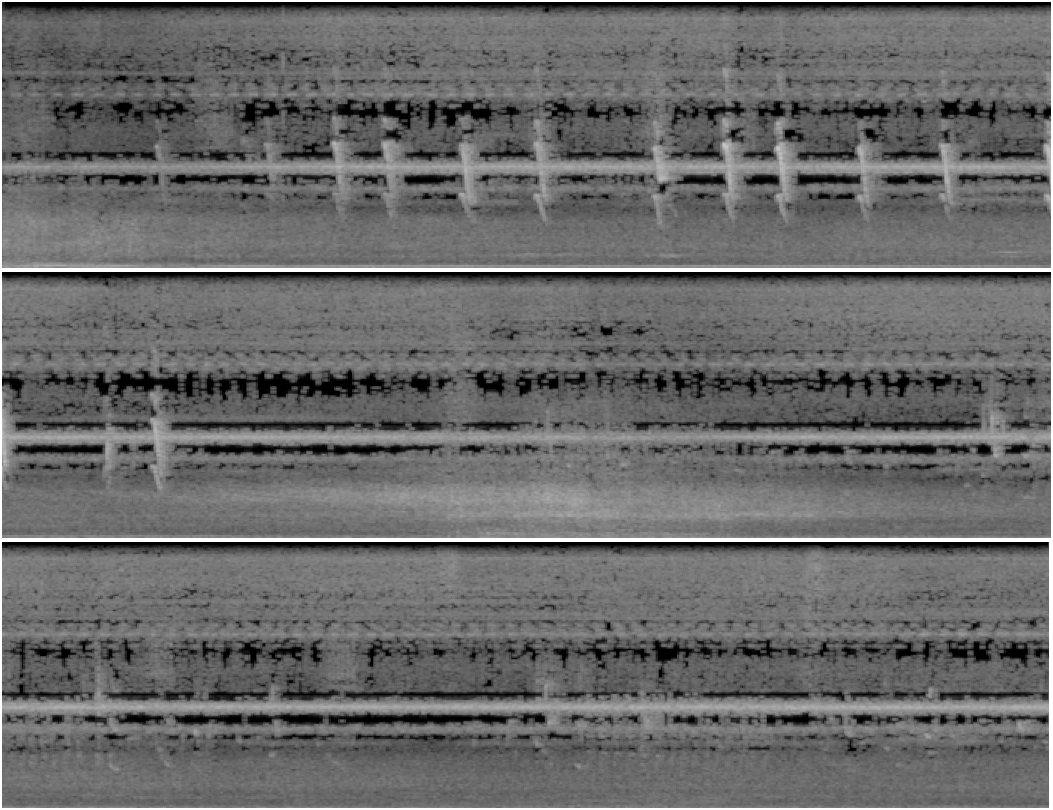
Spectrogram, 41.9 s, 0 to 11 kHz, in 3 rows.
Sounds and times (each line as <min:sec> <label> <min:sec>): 0:00.0 cars 0:06.3
0:00.0 crickets 0:41.9
0:19.4 cars 0:25.2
